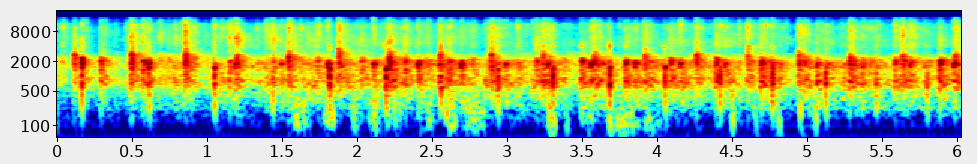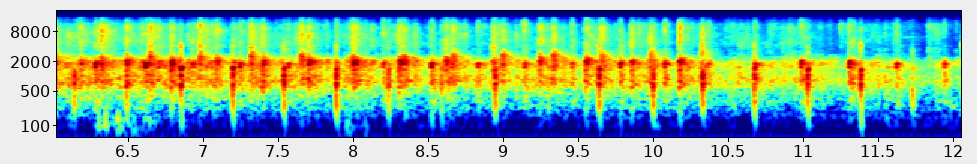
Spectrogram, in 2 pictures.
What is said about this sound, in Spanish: me gustaría que le brindásemos todos un fuerte, emotivo y cariñoso aplauso como aliento a todo el pueblo asturiano que tanto está sufriendo.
